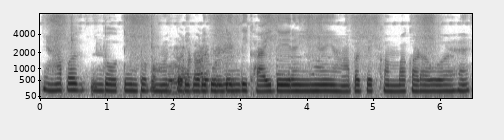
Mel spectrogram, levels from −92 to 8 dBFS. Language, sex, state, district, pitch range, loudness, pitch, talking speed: Hindi, female, Bihar, Bhagalpur, 175-180 Hz, -14 LUFS, 175 Hz, 175 wpm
